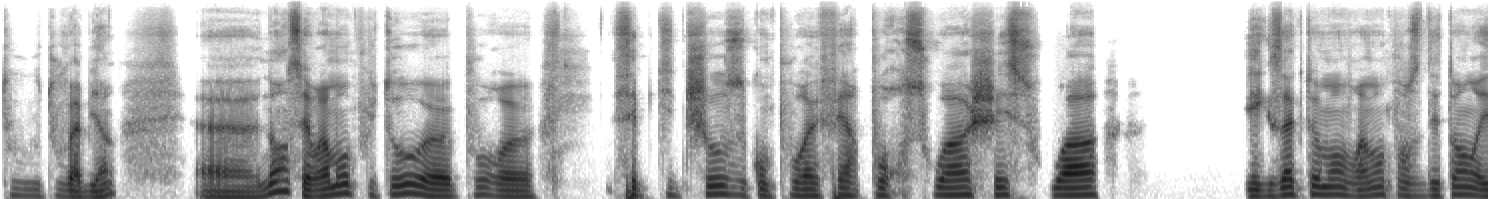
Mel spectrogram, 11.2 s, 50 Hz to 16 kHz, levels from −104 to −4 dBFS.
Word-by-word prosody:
tout 115 -3 -13
tout 115 - -13
va 105 -2 +3
bien, 100 +3 -2 0.6
heu, 95 0 -2
non, 185 - +2
c'est 125 -12 +4
vraiment 125 +9 +3
plutôt, 145 +4 -1
heu, 115 -2 +5
pour, 130 -5 -3
heu, 105 -1 0 0.6
ces - - -1
petites 125 -5 -14
choses 145 -3 0
qu'on 120 -3 -3
pourrait 120 +3 -1
faire 125 +3 -2
pour 125 0 -5
soi, 135 0 +2
chez 135 -1 +2
soi 130 +1 +4 1.1
exactement, 135 +5 +1
vraiment 115 +4 -1
pour 125 -3 -6
se 110 - -7
détendre 125 +3 -1
et 115 - +2
125 Hz, 150 wpm, -23 LUFS, 110-135 Hz, 1.1 s, heu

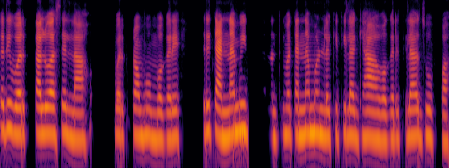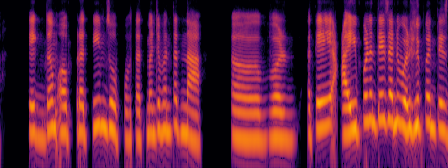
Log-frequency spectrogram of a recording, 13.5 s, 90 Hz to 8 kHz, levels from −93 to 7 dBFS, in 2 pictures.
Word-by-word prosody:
कधी 245 +1 -2
वर्क 225 0 +1
चालू 225 0 +1
असेल 220 0 -5
ना 195 0 -1 0.5
वर्क 215 -2 -7
फ्रॉम 215 -1 -4
होम 205 -2 -4
वगैरे, 200 +1 -4 0.4
तरी 240 +1 -3
त्यांना 215 -1 +3
मी 245 +1 +2 0.7
त्यांना 220 +1 -1
म्हटलं 225 -2 0
की 215 - -11
तिला 215 -1 -3
घ्या 205 0 -3
वगैरे 195 +1 -7
तिला 210 +2 -4
झोपवा, 200 -2 -7 0.5
ते 235 - +4
एकदम 235 +4 +1
अप्रतिम 240 +4 0
झोपवतात 205 -5 -1
म्हणजे 225 +2 -1
म्हणतात 245 +3 -1
ना 210 -5 +2 0.5
अ, - - -5 0.5
व 205 0 +1 0.6
ते 255 - +7 0.4
आई 230 +3 +8
पण 315 -1 +3
तेच 325 0 +3
आणि 305 -1 +6
वडील 265 0 +6
पण 295 -4 +4
तेच 250 -4 +1
220 Hz, 165 wpm, -23 LUFS, 205-245 Hz, 0.7 s, आई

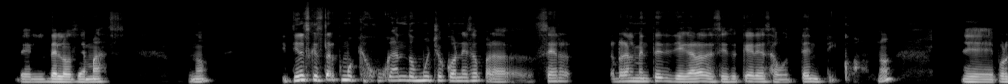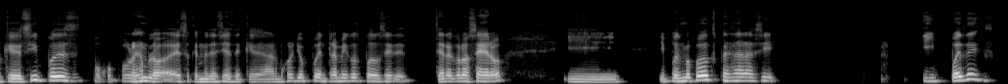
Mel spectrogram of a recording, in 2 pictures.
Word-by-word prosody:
del 120 0 -4
de 125 - +7
los 120 -1 +4
demás, 125 +1 -1 0.6
¿no?, 130 +9 -3 0.7
y - - -10
tienes 205 +3 +4
que 205 - +4
estar 200 +2 0
como 210 -2 +3
que 210 - -12
jugando 180 0 -3
mucho 185 +1 +1
con 165 -2 0
eso, 175 +2 -2
para 125 -6 -4 0.2
ser 145 -1 -6 0.3
realmente 145 +3 -1
llegar 130 -1 +2
a 140 - +3
decir, 125 -1 -3
que - - 0
eres 130 -1 0
auténtico, 125 +3 -5 0.2
¿no?, - - -4 0.7
eh, 120 -2 0
porque 130 +2 +3
sí 205 +11 +2
puedes, 185 -3 +5
poco - - -9
por 145 -5 -4
ejemplo, 140 -1 +3
eso 140 - -2
que 125 - -4
me 125 - +2
decías, 125 +1 -1
de 120 - -4
que 120 0 -6
a 120 - -4
lo 120 - -5
mejor, 155 +5 -4
yo 155 0 -2
puedo - - +1
entre 145 0 -1
amigos 155 +1 -2
puedo 145 -3 +2
ser 140 +6 -3 0.3
ser 135 +1 +1
grosero 145 0 +3 0.6
y 120 -1 -3 0.4
y, - - -5
pues, 150 0 +1
me 160 0 +3
puedo 200 +4 +9
expresar 170 -5 0
así. 165 +1 -4 1.4
Y 150 -1 -4
puedes 180 +5 +2
145 Hz, 175 wpm, -20 LUFS, 125-170 Hz, 1.4 s, puedo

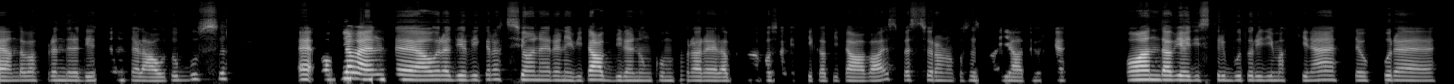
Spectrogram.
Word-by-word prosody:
andava 185 +1 -1
a - - -6
prendere 190 -1 -6
direttamente 190 +1 -10
l'autobus, 195 +8 -4 0.8
e 230 0 +4
ovviamente 230 0 +5
a 205 -2 +6
ora 210 0 +1
di 210 0 -2
ricreazione 210 0 -4
era 200 - -5
inevitabile 185 -1 +1
non 180 0 -9
comprare 180 0 -4
la 175 0 -3
prima - - -14
cosa 185 -1 -12
che 175 - -27
ti 185 - -12
capitava, 175 0 -3
e 235 - -10
spesso 200 -3 -11
erano 185 -2 -6
cose 185 +1 -13
sbagliate, 180 -1 -8
perchè 185 -1 -8 0.6
o - - -1
andavi 215 -1 +7
ai 200 - +2
distributori 195 0 -8
di 190 0 -8
macchinette, 190 +1 -4
oppure, 185 -2 -4
190 Hz, 140 wpm, -21 LUFS, 180-210 Hz, 0.8 s, andavi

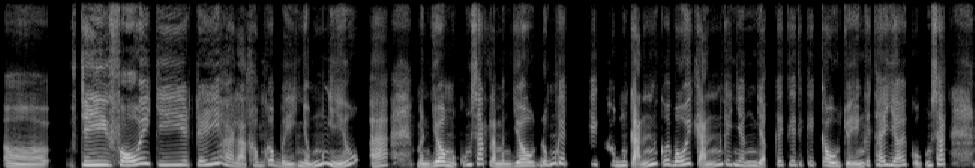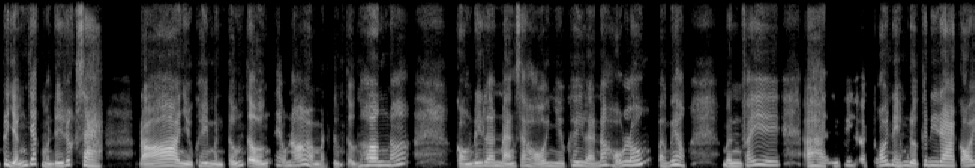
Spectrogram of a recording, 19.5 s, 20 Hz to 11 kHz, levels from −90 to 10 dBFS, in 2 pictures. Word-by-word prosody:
ờ, 155 -5 -1 0.3
chi 260 0 +6
phối, 270 +8 +4
chia 260 +1 -2
trí 295 +8 +1
hay - - -3
là - - -2
không 220 -1 -8
có 285 - -2
bị 155 - -3
nhũng 200 - -1
nhiễu 340 +3 +2 0.2
á. 205 +6 -1 0.3
Mình 170 -1 -1
vô 245 0 +8
một 225 - -1
cuốn 280 - -3
sách 325 +2 -2
là 195 - 0
mình 165 -1 -2
vô 215 0 +3
đúng 305 +9 -3
cái 360 - -2 0.2
cái 295 - -8
khung 235 -1 -3
cảnh, - - +2
cái 290 - -3
bối 275 +5 +2
cảnh, 295 -2 -1
cái 290 - -6
nhân 245 -5 -3
vật, - - +1
cái 250 - -7
cái 260 - -7
cái 265 - -10
câu 215 -3 +2
chuyện, 330 +2 0
cái - - -6
thế 255 -3 0
giới 255 0 0
của - - -9
cuốn 230 - -5
sách, 305 +5 -1 0.3
nó - - +4
dẫn 245 - +2
dắt 325 - +1
mình 165 -3 -2
đi 195 - +4
rất 275 - -2
xa. 195 -2 +3 0.4
Đó, 210 +6 +7
nhiều 155 -4 +1
khi 195 +5 -2
mình 290 - -1
tưởng 265 - -2
tượng 165 -3 +6
theo 240 - -6
nó, 220 +1 +2
rồi - - +1
mình 155 0 -5
tưởng - - -8
tượng - - -6
hơn 240 +2 +5
nó. 295 +9 -2 0.5
Còn 165 -1 0
đi 195 +3 +2
lên 210 -1 0
mạng 170 - +1
xã - - -3
hội 170 +5 -2
nhiều 185 -3 -4
khi 225 +1 -2
là 170 -4 -1
nó 245 - -2
hổ 250 - -3
lốn, 255 +3 +2 0.2
bạn - - -4
biết 265 - +1
hông? 260 -6 0 0.3
Mình 185 0 0
phải, 245 +3 -1 0.2
à, 200 0 +1
nhiều 200 - -5
khi 240 - -7 0.2
coi 235 +4 0
là - - -7
này 235 - -1
hổng 220 +2 -4
được, 205 - +2
cái 270 - -4
đi 235 - -2
ra 215 -2 +4
coi - - +1
235 Hz, 285 wpm, -24 LUFS, 200-265 Hz, 0.5 s, vô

